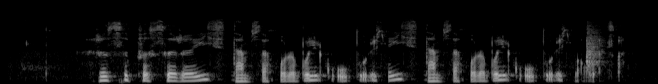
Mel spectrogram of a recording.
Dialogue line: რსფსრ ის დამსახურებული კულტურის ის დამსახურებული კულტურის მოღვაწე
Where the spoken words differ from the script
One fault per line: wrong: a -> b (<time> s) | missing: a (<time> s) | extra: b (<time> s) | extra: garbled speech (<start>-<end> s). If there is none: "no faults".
no faults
